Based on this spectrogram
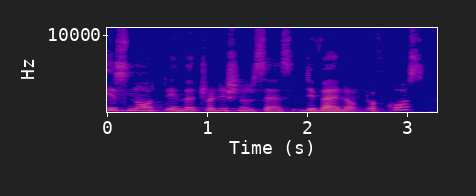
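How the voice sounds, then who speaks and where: With a Swedish accent, a woman talks at a high pitch with ordinary pitch variation, and the room echo is audible. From Sweden, Gothenburg. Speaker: professor. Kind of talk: lecture.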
